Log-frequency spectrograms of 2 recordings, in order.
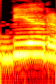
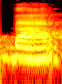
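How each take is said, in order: First: The vowel sounds like the one in 'beer'. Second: The vowel sounds like the one in 'bare'. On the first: The speaker calls it wrong. "நம்ம வந்து பியர் அப்படின்னு தான் pronounce பண்ணுவோம்" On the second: The speaker calls it right. "ஆக்சுவலா proper pronunciation வந்து பேர் தான்"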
